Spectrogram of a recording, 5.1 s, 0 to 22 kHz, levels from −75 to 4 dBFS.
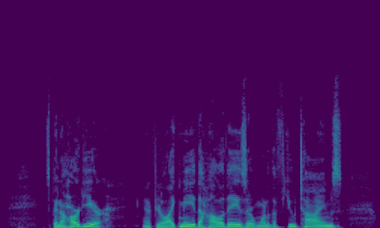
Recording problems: none

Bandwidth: 14.5 kHz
